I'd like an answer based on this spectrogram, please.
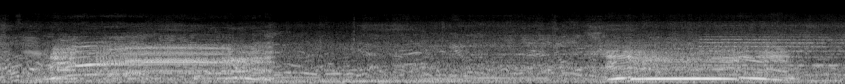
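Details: Cattle lowing at the Kuchiamora cattle and goat market, dated 26/5/2026: a long moo early on, then a steady, deep, flat moo lasting over a second toward the end, amid the constant hum of market voices.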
